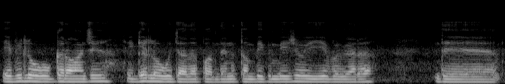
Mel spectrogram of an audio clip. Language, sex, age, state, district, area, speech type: Dogri, male, 18-30, Jammu and Kashmir, Reasi, rural, spontaneous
